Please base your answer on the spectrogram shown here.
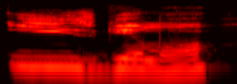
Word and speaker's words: Yves Guillemot: So the first thing that they did was they brought out Yves Guillemot. That was good. Yeah, that's how you pronounce his Is it name.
